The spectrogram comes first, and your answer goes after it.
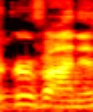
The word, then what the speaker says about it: Gravanis: and foremost let's jump in how do i pronounce the the so full name is gravana so gravanas is my maiden name and then when we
